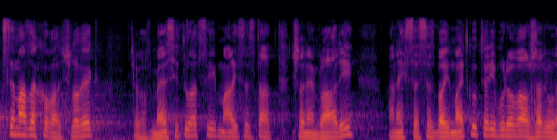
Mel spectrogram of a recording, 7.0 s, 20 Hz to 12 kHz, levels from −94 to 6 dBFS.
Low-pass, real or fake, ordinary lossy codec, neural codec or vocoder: 7.2 kHz; real; AAC, 64 kbps; none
